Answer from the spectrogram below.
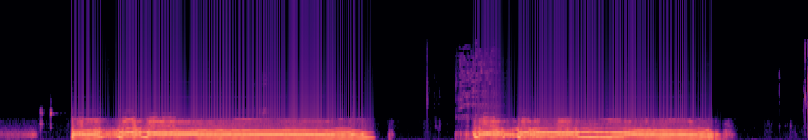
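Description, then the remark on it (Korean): A man does a vocal impression of a rooster crowing, two long, loud calls with a sharp rising start and a sustained, slightly falling wail, separated by a short pause. “자, 닭 울음소리 갑니다.”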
